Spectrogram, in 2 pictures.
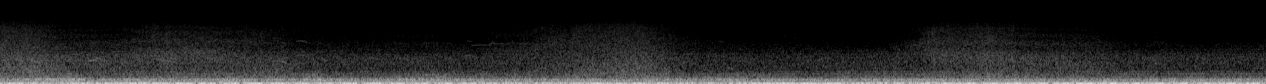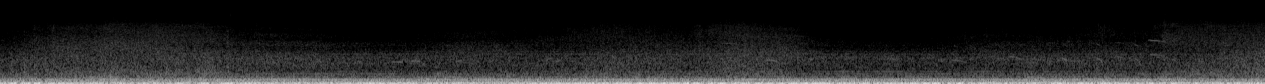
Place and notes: Helipad, Port de Dunkerque
Helipad, Dunkirk harbour, P&O European Seaway leaving the Charles de Gaulle lock to the left, surf, seagulls and the crane at the floating dock - MOTU traveler Mk3, Rode NT-2A.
